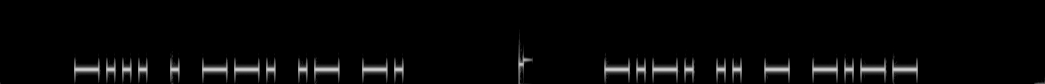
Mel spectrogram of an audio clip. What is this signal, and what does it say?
Morse code, heard as a keyed tone, about 15 wpm, 700 Hz. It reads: BEGAN CITY
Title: Sentences from Top 300 Words - New Word Drill - 15wpm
